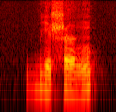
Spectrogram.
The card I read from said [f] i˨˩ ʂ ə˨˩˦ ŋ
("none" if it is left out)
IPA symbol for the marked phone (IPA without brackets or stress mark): ɓ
